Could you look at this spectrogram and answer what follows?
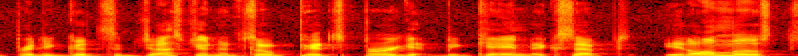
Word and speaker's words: Pittsburgh: local phonology changed and people switched to calling it Pittsburgh with the hard G sound on the end and the reason why probably has much to do with the influx of German immigrants to the area beginning in the mid 19th century a native German speaker would never look at b-u-r-g-h and say burrow they would just say Berg in the German fashion and both suffixes mean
